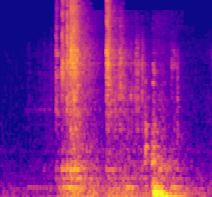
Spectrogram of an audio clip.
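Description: Near silence, with three faint, brief handling sounds about halfway through: a gloved hand touching the steel parts inside an open diffusion pump.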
